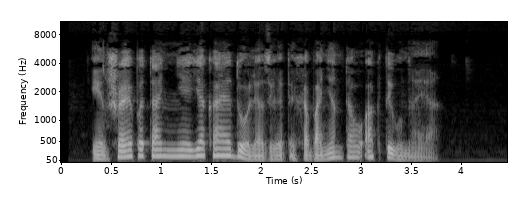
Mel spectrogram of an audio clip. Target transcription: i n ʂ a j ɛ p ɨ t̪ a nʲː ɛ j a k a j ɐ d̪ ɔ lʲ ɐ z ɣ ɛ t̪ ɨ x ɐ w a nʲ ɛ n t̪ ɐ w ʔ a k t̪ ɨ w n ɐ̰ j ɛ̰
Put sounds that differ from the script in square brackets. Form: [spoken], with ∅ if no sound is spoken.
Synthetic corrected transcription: i n ʂ [ɐ] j ɛ p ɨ t̪ a nʲː ɛ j a k a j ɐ d̪ ɔ lʲ ɐ z ɣ ɛ t̪ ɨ x ɐ [b] a nʲ ɛ n t̪ ɐ w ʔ a k t̪ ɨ w n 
